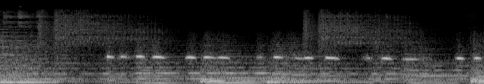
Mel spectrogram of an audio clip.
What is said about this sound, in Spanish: El que silbaba no era yo. No.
